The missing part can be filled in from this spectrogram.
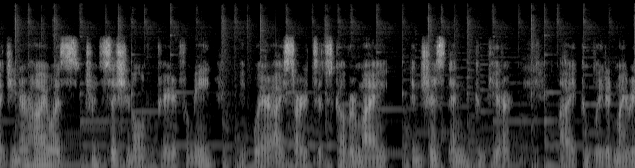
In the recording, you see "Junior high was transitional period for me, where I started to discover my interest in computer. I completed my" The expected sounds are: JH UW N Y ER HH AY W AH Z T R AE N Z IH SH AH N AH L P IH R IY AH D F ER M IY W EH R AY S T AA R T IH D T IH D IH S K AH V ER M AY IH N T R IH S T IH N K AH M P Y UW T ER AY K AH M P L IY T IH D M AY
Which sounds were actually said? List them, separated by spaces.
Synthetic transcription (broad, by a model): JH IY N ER HH AY W AH Z T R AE N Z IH SH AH N L P IH R IY AH D F ER M IY W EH R AY S T AA R T IH D T IH D IH S K AH V ER M AY IH N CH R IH S T IH N K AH M P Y UW T ER AY K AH M P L IY T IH D M AY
